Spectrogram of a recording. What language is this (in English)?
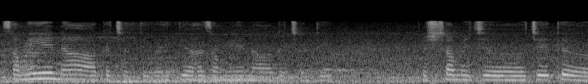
Sanskrit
